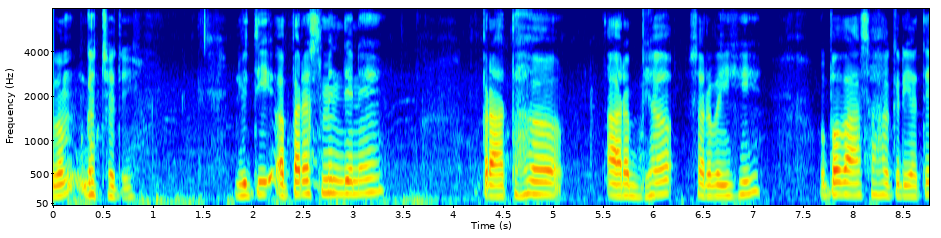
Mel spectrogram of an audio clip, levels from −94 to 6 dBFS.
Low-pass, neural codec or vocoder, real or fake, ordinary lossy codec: none; none; real; none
